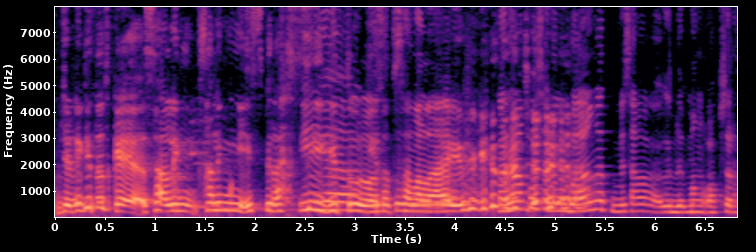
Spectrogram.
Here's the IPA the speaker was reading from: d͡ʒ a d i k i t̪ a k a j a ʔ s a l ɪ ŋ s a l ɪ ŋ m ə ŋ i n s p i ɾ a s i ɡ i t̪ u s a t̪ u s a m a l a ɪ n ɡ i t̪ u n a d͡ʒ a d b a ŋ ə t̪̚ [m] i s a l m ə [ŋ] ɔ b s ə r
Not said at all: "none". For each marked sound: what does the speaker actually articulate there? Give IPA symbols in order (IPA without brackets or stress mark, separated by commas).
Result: m, ŋ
